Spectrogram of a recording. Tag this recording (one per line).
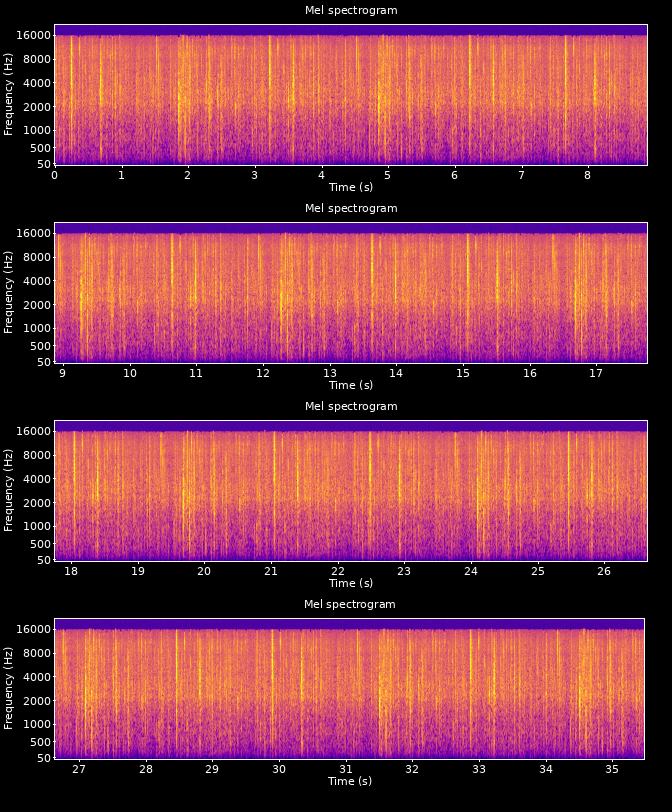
stereo
soundeffect
atmoshpere
rain
weather
sounddesign
water
texture
fx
